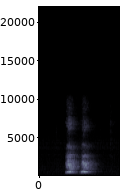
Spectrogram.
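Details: Pet gull kept indoors, on its third day in a home where it stays in the bathroom, begging for food: two harsh, raspy calls in quick succession, the second slightly longer, against a quiet room.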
